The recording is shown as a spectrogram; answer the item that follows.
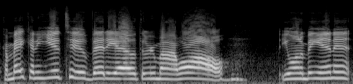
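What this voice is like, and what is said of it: Put-on Texas-sounding accent. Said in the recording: “this girl's from Australia, not Texas. I don't know why I made that, look, that accent, wherever that's from”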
